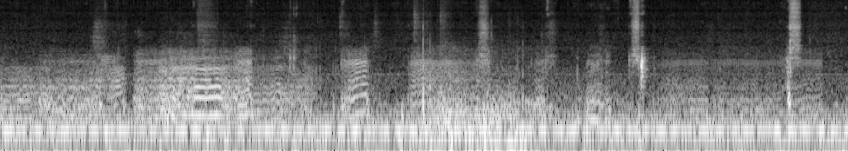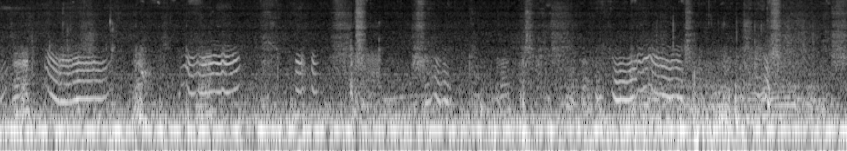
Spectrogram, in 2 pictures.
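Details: Fourteen-day-old field-type Labrador Retriever puppies from a litter of eight, sleeping after nursing; soft, wavering high whimpers rise and fall in short bursts several times, with snuffling and shuffling over a steady low hum.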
